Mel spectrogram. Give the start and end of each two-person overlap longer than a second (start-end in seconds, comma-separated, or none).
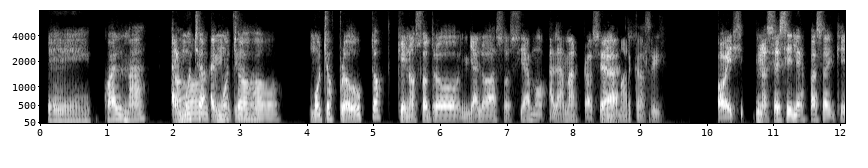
2.0-3.4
